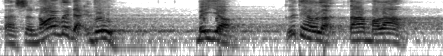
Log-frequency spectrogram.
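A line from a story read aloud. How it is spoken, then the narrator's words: Angry shout. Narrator (Vietnamese): Quách Nhật Điệp Thanh tức tối hét lên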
